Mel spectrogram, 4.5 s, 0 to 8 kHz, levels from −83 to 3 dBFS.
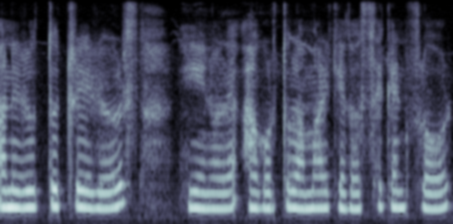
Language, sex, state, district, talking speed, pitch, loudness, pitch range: Chakma, female, Tripura, Dhalai, 105 wpm, 220 Hz, -15 LUFS, 210-225 Hz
